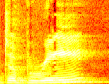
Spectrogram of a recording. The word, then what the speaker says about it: debris: And notice my pronunciation compared to the spelling debris E Do you notice that debris? Brie sounds exactly like Brie cheese.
